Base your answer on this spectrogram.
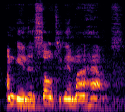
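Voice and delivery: ordinary delivery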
